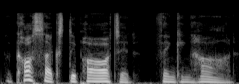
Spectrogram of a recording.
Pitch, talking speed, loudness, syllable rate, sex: 120 Hz, 125 wpm, -19 LUFS, 4.0 syllables/s, male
